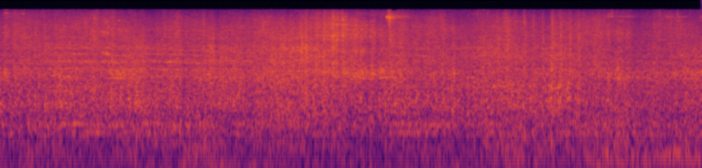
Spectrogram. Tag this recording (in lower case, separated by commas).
train, vehicle, train wagon, rail transport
